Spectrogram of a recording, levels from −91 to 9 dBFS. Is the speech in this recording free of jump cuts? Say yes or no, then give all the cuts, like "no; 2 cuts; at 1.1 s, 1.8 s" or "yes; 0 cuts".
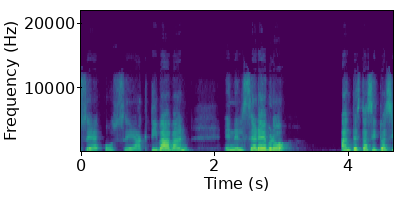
yes; 0 cuts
